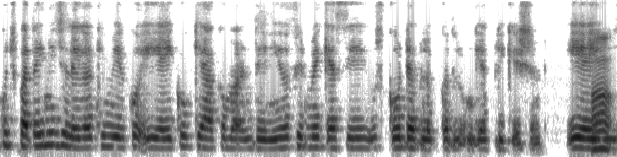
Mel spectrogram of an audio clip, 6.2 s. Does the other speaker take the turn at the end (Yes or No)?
Yes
